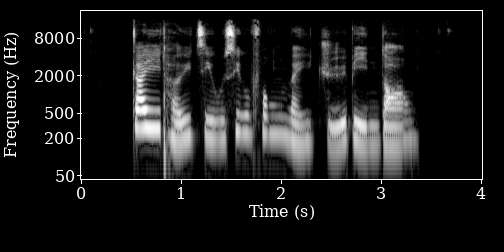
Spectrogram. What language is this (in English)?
Cantonese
